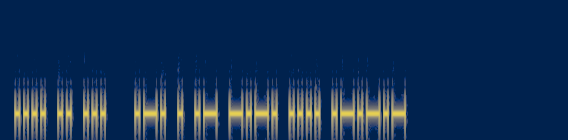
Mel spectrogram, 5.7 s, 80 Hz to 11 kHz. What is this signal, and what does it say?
Morse code, heard as a keyed tone, about 28 wpm, 700 Hz. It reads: HIS REACH.
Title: Sentences from Top 1000 Words - Review Part 4 - 28wpm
